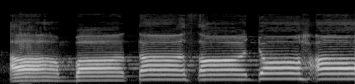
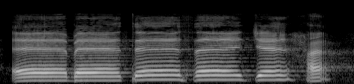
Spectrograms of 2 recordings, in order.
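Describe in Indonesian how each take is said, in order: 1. Vokalnya terdengar penuh, berat, dan terbuka. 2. Vokalnya terdengar ringan, sempit, dan tipis.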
